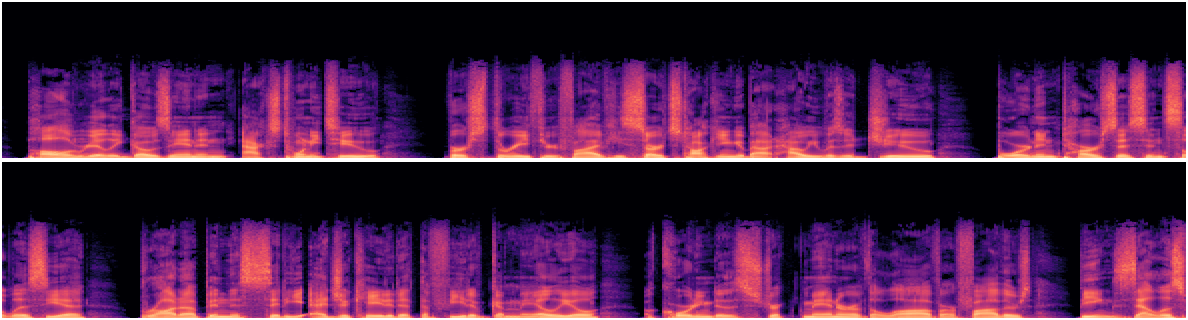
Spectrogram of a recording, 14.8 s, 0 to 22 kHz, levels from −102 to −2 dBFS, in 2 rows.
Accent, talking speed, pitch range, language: American, 200 wpm, 100-125 Hz, English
